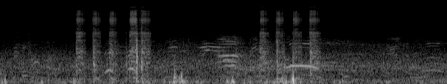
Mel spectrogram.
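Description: Field sound at a rugby match: distant shouting voices from players and spectators, with two quick runs of sharp taps, one about a second in and one near the end.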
